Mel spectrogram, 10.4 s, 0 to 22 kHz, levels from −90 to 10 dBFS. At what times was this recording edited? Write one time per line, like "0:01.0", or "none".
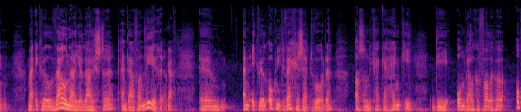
none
